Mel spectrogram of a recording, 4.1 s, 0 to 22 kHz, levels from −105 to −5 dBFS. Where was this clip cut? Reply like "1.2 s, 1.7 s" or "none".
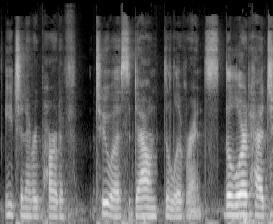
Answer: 1.4 s, 2.3 s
